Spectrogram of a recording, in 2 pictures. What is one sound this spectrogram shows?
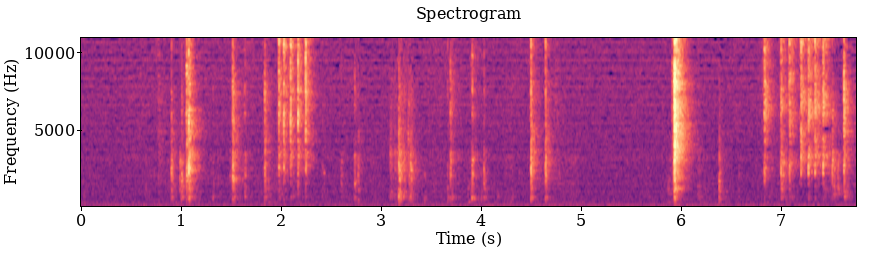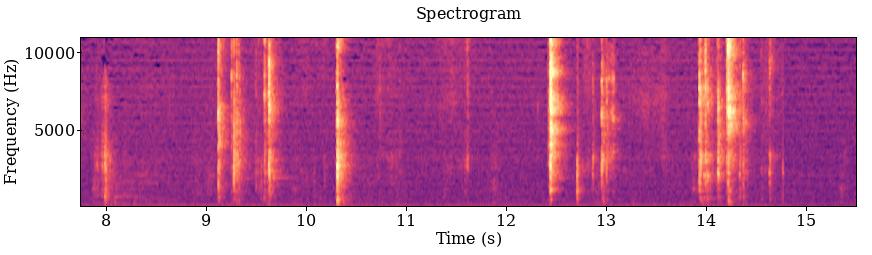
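Metal tools clink and clatter against an engine.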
